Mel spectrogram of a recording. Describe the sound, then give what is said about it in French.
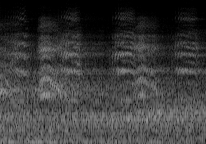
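Harsh cawing from a flock of crows circling in a pale, livid sky: a few rough, repeated caws rise above a steady hiss of background noise, with no talking. “Une nuée de corbeaux tournoyait dans le ciel livide.”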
